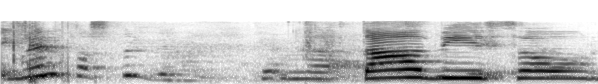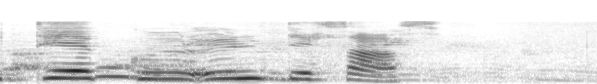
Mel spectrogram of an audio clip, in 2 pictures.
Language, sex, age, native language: Icelandic, female, 9, Icelandic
